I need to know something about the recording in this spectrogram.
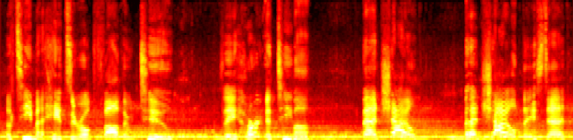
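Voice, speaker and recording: A woman's voice: high-pitched, expressive, slow, very noisy. A woman voicing a naive, sweet young Khajiit cat-girl in a fantasy video game, speaking in simple, childlike phrases about herself in the third person. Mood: hurt, resentful. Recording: game audio with loud music.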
